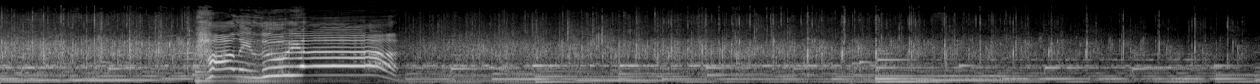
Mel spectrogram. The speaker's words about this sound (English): Can we give God a clap of praise in this room?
